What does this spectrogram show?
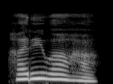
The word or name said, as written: ಹರಿವಾಹ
